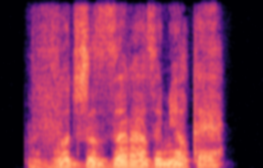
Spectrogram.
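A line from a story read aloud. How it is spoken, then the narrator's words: Involuntary whisper. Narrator (Russian): сами собой прошептали мои губы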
